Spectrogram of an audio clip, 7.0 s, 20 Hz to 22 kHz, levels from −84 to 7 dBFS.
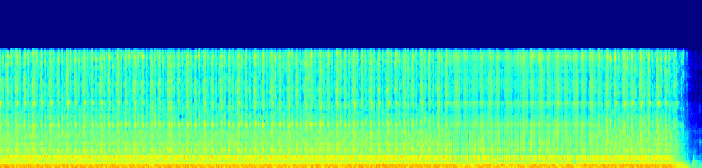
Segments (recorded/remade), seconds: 0.0-4.5 recorded; 4.5-6.0 remade; 6.0-7.0 recorded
